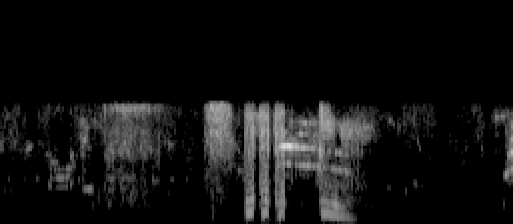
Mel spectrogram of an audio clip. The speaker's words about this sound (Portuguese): O gatinho tá querendo atenção, né? Ele tá gritando, ele quer ir lá fora, sem vergonha, mas tá chovendo. Tá chovendo, aí não dá pra ir lá fora.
